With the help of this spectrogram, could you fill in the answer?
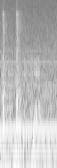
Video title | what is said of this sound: Pains aux graines et noix | si ça sonne creux, c'est que votre pain est bien cuit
